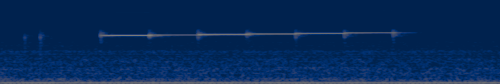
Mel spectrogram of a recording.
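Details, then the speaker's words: Kangaroo Joey enteral feeding pump for a patient's G-tube and J-tube feeds, at home: a short series of high, steady electronic beeps over a low room hum as it is powered on; a routine power-on tone. "ok now we're actually to the point of turning on and programming the pump so I am going to hit the power button right here"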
